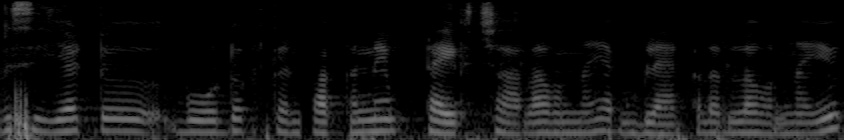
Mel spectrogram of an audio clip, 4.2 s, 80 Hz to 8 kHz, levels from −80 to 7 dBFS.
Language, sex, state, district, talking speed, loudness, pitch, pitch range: Telugu, female, Andhra Pradesh, Visakhapatnam, 185 wpm, -47 LUFS, 195 Hz, 185-210 Hz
